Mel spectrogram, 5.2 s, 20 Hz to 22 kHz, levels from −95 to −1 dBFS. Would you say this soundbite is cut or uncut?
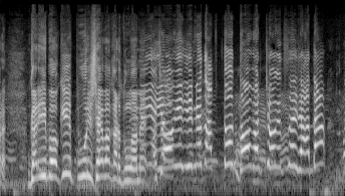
cut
